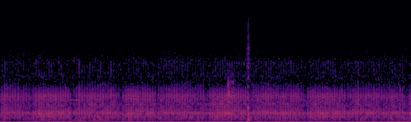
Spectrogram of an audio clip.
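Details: Sleeping house cat purring: a quiet, continuous low hum that swells and fades in regular breaths, with one brief click midway.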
